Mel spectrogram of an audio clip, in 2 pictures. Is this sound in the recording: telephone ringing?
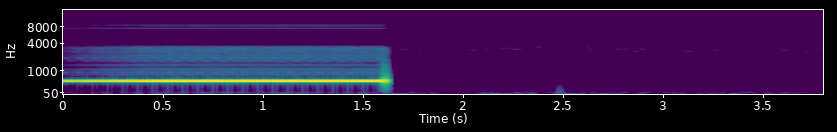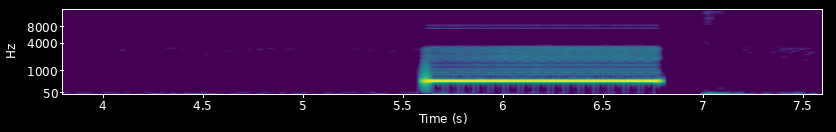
yes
